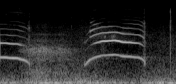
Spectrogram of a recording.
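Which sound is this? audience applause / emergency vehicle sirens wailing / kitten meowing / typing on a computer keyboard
kitten meowing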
